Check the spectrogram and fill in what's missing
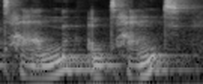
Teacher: that N has to be pronounced, and the vowel doesn't have the same nasalized quality as it does in French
